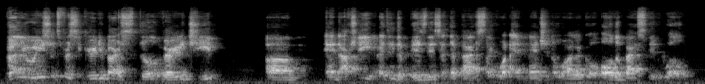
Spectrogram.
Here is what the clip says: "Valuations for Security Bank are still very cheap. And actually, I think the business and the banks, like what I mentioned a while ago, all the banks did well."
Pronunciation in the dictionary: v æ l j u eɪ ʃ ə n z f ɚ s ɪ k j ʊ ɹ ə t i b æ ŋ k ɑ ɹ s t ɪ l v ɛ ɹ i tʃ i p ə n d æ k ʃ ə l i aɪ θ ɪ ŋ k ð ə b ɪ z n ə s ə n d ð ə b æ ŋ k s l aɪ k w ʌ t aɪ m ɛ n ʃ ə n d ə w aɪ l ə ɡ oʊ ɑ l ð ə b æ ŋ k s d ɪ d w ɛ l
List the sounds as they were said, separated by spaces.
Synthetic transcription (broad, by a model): v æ l j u eɪ ʃ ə n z f ɚ s ɪ k j ʊ ɹ ə t i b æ k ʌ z s t ɪ l v ɛ ɹ i tʃ i p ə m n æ k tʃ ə l i aɪ θ ɪ ŋ k ð ə b ɪ z n ə s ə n ð ə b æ k s l aɪ k w ʌ t aɪ m ɛ n ʃ ə n d ə w aɪ l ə ɡ oʊ ɑ l ð ə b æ k s d ɪ d w ɛ l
